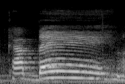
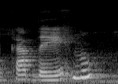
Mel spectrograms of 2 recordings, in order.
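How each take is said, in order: First: DER in "caderno" stretched long and loud; slow "caderno" with a loud, drawn-out DER; stressed syllable. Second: Said in the usual way. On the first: Shown as a demonstration. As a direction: call out "caderno", holding DER. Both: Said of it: "A sílaba tônica foi o".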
